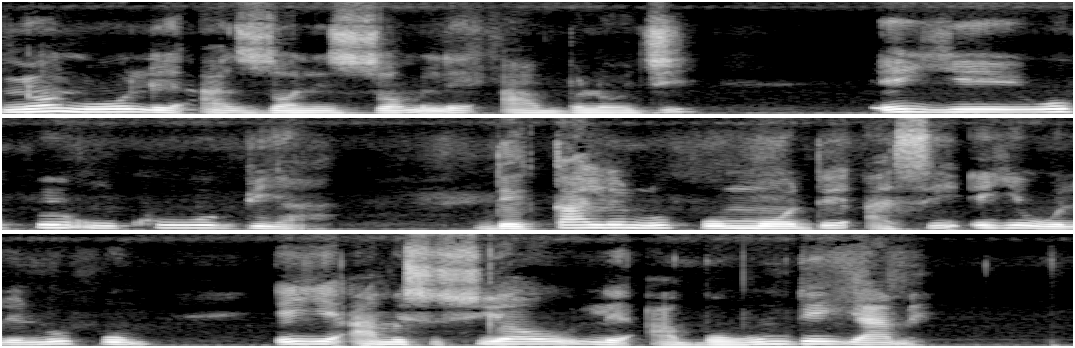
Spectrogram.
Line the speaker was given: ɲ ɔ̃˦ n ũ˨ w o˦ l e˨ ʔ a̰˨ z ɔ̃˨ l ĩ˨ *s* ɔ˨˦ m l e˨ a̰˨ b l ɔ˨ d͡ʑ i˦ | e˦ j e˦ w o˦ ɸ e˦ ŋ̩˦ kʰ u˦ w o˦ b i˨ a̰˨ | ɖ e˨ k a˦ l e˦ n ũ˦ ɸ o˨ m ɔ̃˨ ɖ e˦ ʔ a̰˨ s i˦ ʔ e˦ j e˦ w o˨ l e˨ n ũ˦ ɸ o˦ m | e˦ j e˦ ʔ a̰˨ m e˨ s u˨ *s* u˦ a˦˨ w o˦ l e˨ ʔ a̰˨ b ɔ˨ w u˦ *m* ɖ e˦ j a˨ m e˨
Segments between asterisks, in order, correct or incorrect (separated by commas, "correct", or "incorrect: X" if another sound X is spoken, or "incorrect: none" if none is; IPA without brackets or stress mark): incorrect: z, correct, correct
